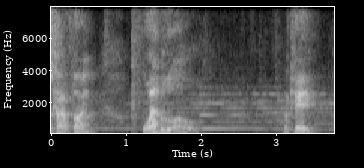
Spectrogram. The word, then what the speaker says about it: Pueblo: Pueblo. Okay. It's not pronounced pew eblo. Pewlo. No, it's PB. Don't try the pew. It's pblo.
